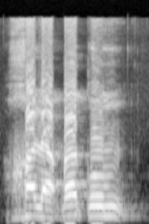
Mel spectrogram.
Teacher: खा और क़ाफ को पुर पढ़ेंगे। खा और क़ाफ हुरूफ़ मुस्तालिया में से हैं।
